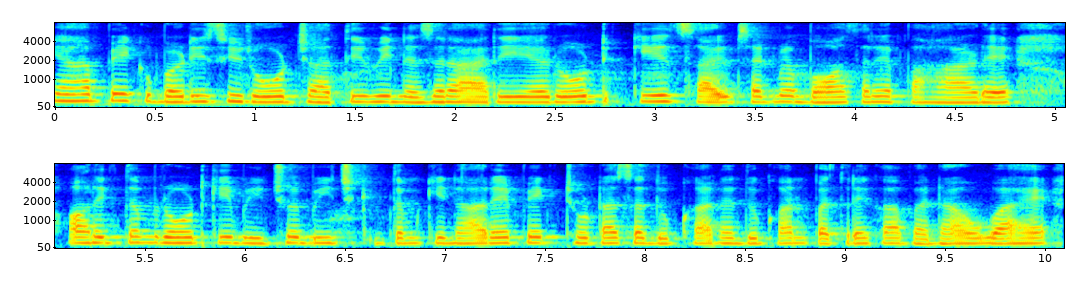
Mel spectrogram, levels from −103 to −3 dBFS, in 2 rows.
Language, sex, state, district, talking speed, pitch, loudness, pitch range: Hindi, female, Uttarakhand, Tehri Garhwal, 250 wpm, 190 Hz, -30 LUFS, 185-205 Hz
